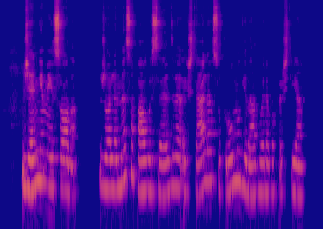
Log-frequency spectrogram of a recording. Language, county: Lithuanian, Kaunas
